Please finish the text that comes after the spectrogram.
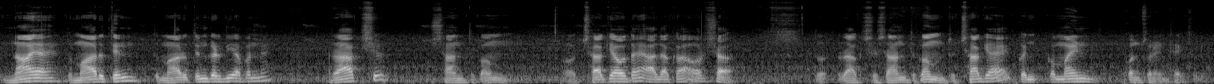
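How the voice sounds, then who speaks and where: Gravelly man teaching Sanskrit pronunciation. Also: mid-range voice, expressive, noisy background. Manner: explains quickly, then chants verses slowly. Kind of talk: recitation lesson, explaining pronunciation.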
